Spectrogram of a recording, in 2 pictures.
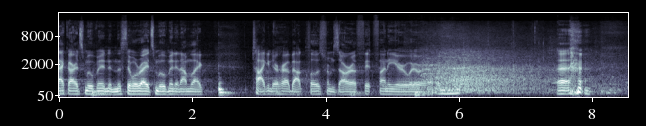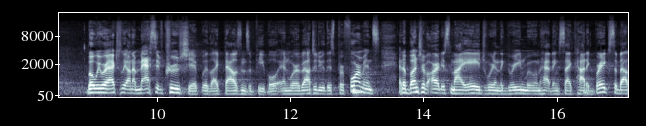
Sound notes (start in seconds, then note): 5.4 laughter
